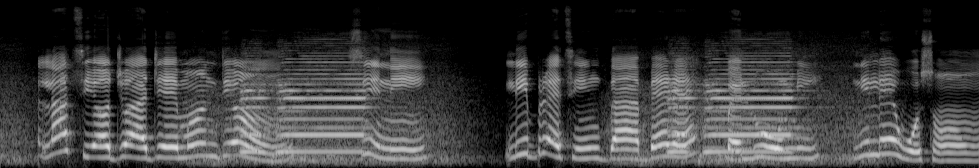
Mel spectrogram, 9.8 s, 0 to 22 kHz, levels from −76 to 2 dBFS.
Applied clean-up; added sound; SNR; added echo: none; Traffic noise, roadway noise / Vehicle horn, car horn, honking; 6 dB; none.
